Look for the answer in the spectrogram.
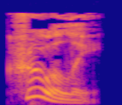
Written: cruelly

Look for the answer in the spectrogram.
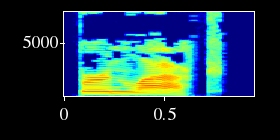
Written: Bernlak

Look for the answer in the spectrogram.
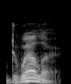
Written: dweller

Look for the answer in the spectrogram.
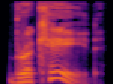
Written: brocade

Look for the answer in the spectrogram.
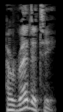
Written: heredity

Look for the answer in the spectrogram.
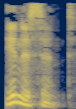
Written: innocent

